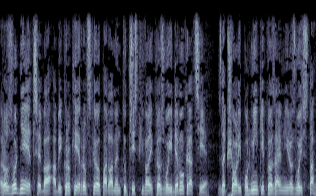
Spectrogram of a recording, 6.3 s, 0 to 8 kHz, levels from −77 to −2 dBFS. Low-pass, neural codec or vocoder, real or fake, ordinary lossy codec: 7.2 kHz; none; real; none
